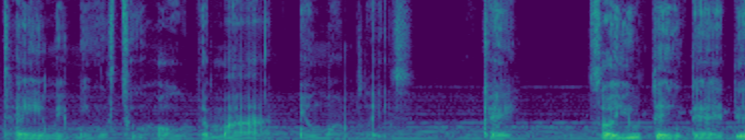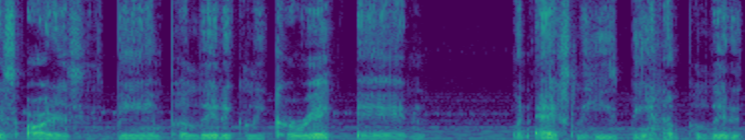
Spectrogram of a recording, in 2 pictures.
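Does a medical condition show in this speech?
No.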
